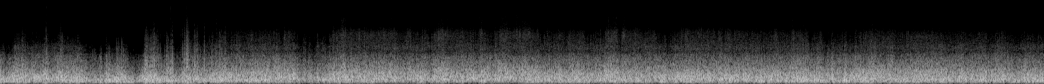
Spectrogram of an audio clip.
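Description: Wind buffeting the microphone: a steady low rumbling noise, with a few brief crackles between one and two seconds in.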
